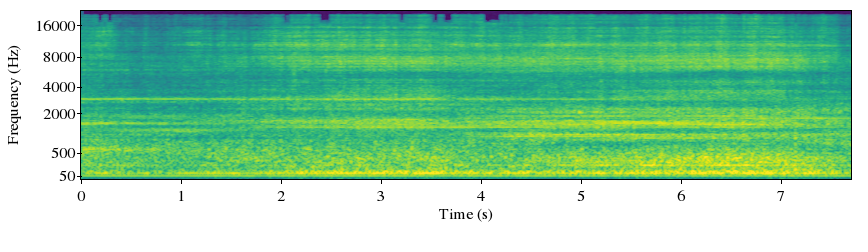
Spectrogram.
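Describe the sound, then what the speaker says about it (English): An LG air conditioner compressor running indoors, a steady low droning hum with a faint whirring tone on top, constant and fairly quiet throughout with no voices. "You can hear the compressor."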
